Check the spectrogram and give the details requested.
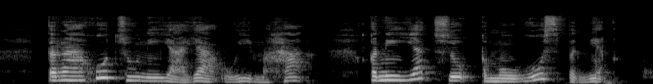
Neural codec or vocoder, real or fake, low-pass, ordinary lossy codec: vocoder, 22.05 kHz, 80 mel bands, Vocos; fake; 9.9 kHz; Opus, 64 kbps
